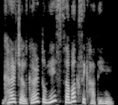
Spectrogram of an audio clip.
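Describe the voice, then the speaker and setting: Cast a cruel middle-aged village mother-in-law, harsh and threatening, lively pitch. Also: moderate pace, dry recording, clean studio sound. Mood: menacing. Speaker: dubbing actor. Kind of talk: Hindi drama dub.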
